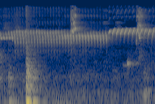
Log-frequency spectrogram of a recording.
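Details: Morning song of an Atlantic canary, played to encourage other canaries to sing: a long, rapid, high rolling trill held steadily throughout, broken by one sharp click and a brief higher note.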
